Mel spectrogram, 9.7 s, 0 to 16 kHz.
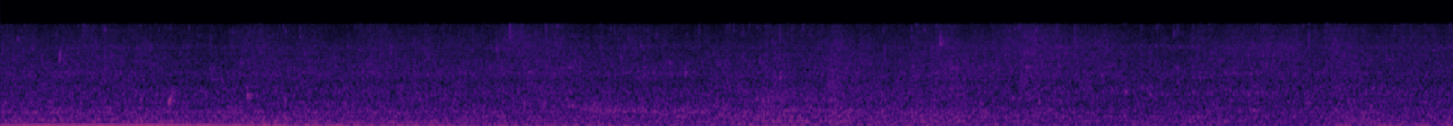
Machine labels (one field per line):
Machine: pump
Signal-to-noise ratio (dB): -6 dB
